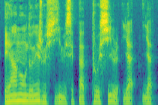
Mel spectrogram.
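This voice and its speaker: A man's voice: fairly low pitch, rapid-fire, darkish tone. A man talking casually in an interview as a podcaster, explaining his ideas conversationally with asides to the listener.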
